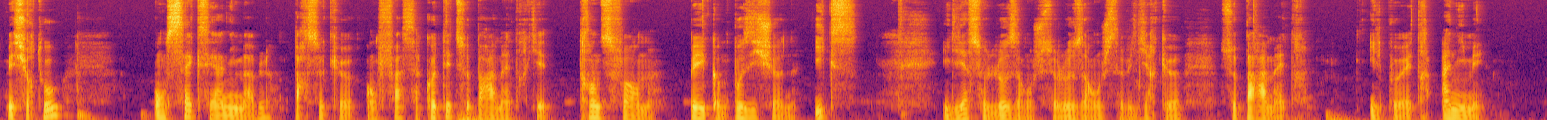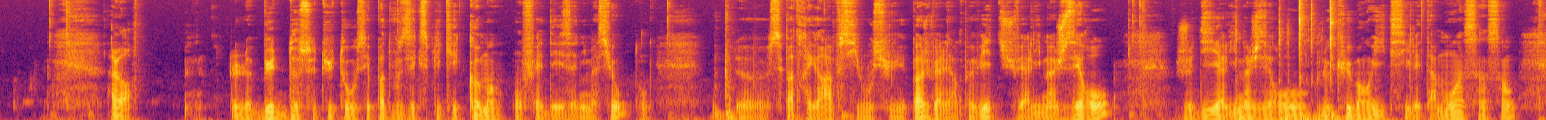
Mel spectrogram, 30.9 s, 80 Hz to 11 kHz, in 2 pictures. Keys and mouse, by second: 12.5-15.9 drag, 19.5-22.1 drag, 26.7 click.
